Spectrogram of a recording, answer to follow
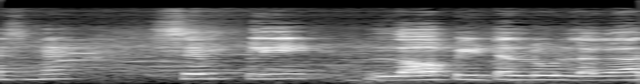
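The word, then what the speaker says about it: L'Hôpital: लोग क्या बात करेंगे, लॉ पीटल रूल। देखो दिखता ये एल हॉस्पिटल है, लेकिन इसको एल हॉस्पिटल ना बोल के इसको प्रोनाउंसिएट लॉ पीटल रूल बोला जाता है।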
